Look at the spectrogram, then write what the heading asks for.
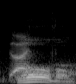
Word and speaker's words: Louisville: And Say it like you have a roll of quarters in your mouth. Louisville.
